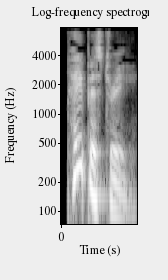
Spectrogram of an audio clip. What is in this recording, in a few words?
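"papistry", British English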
